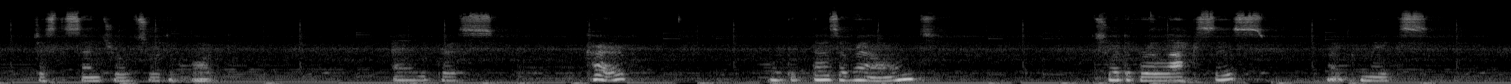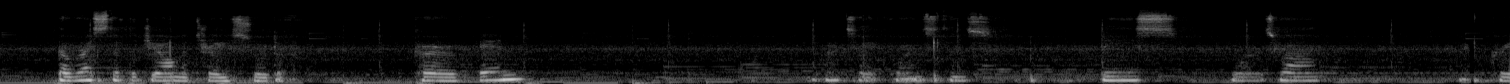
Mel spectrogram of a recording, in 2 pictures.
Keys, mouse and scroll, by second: 3.3 click, 5.2-5.9 scroll down 2, 5.9-10.7 middle drag, 11.6-12.6 middle drag, 12.6-14.0 scroll up 1, 14.0-15.3 scroll down 1, 15.3-18.3 shift+middle drag, 20.7-21.1 scroll down 2, 21.1 middle click, 22.1-22.9 scroll up 1, 22.9-24.1 shift+middle drag, 24.1 click, 24.6 shift+click, 25.3 shift+click, 25.9 shift+click, 26.3 shift+click, 26.7 shift+click, 27.4 shift+click, 28.1 shift+click, 28.5 shift+click.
